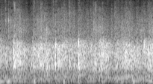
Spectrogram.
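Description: Steady audience applause for a speaker being introduced, a dense wash of many hands clapping at a fairly even level throughout, with no voices standing out above it.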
